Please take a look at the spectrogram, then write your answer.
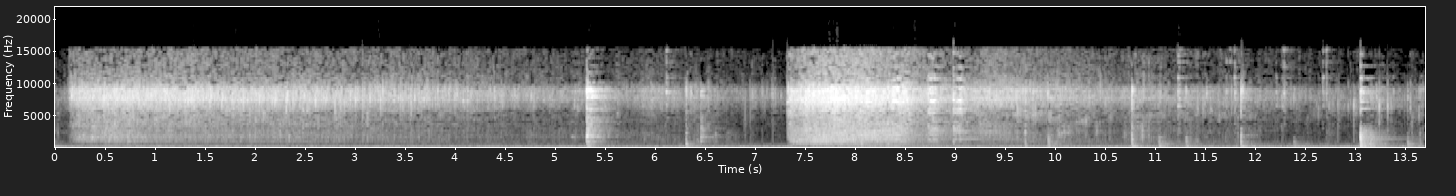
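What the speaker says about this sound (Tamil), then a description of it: "பட்டை மிளகாய், கருவேப்பிலை வந்து தாளிச்சிருக்கேன்" Cinnamon, chilli and curry leaves sizzle in hot oil while tempering for a Tamil kootu, a steady hiss with a louder burst midway, plus scattered spoon clinks and stirring.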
